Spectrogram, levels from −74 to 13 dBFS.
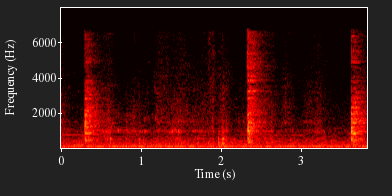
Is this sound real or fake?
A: real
